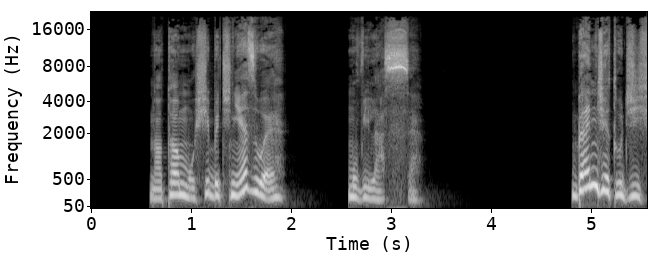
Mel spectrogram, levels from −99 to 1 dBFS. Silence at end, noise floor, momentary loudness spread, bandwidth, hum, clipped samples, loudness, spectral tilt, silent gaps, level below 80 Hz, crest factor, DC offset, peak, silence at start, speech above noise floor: 0 s; under -90 dBFS; 16 LU; over 20 kHz; none; under 0.1%; -18 LUFS; -3.5 dB/octave; 2.44-2.57 s, 3.80-4.80 s; -62 dBFS; 18 dB; under 0.1%; -2 dBFS; 0.6 s; over 71 dB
